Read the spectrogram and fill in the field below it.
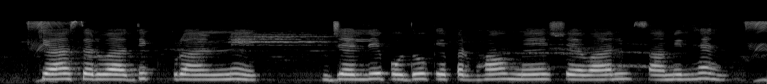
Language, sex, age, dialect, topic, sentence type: Hindi, male, 25-30, Hindustani Malvi Khadi Boli, agriculture, statement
